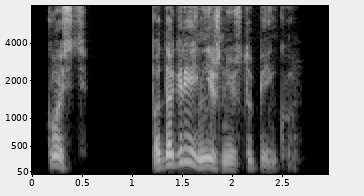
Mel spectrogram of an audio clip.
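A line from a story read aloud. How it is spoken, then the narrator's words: Quiet speech. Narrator (Russian): Разумовский тихонько сказал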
